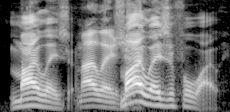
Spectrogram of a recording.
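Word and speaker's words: MiLaysia Fulwiley: Y'all got to pronounce her name correctly. Malaysia Fulwiley.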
